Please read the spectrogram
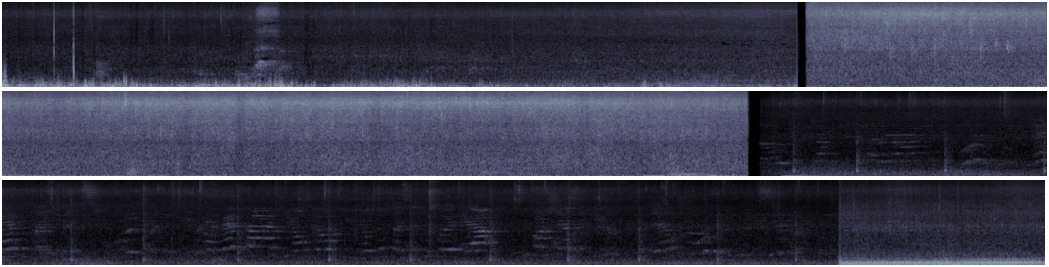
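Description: Storm wind buffeting the microphone with a low rumble that dies down, then, after a cut, about ten seconds of a heavy rain and wind downpour as a loud, steady hiss. After another cut it is much quieter with faint distant voices, and near the end a car engine starts running close by.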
